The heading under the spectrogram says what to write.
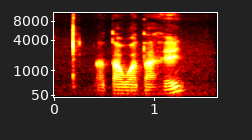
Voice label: "natau atahen", Aneityum; shellfish

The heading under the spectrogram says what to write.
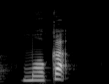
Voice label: "moka", Apatani

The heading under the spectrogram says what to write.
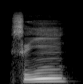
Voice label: "swyiñ", apatani

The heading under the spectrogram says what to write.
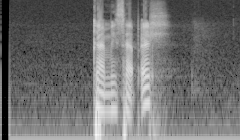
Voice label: "Slaughterhouse", kaqchikel

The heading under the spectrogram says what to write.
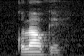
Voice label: "open", Korku

